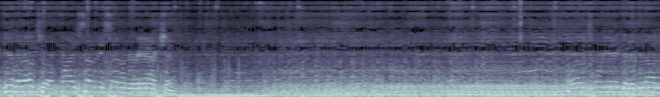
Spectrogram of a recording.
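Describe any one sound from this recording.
Tyres rumble steadily on the road.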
